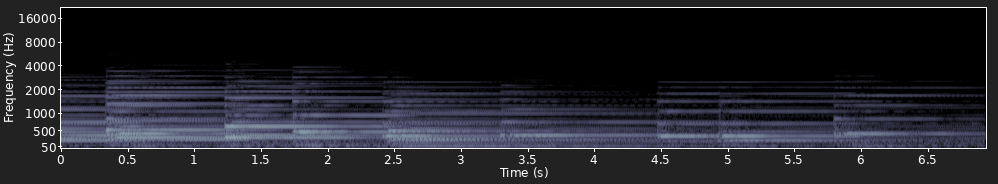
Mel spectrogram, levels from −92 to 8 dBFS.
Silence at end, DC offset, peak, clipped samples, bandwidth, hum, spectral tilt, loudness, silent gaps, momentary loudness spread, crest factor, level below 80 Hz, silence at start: 0 s; under 0.1%; -24 dBFS; under 0.1%; 4.5 kHz; none; -9.5 dB/octave; -40 LUFS; none; 14 LU; 16 dB; -60 dBFS; 0 s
